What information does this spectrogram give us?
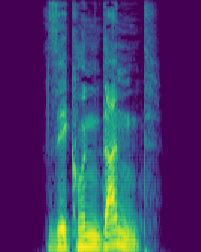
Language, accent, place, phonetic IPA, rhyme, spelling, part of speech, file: German, Germany, Berlin, [zekʊnˈdant], -ant, Sekundant, noun, De-Sekundant.ogg
- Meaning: 1. second (attendant of a duel or boxing match standing in for a contestant) 2. assistant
